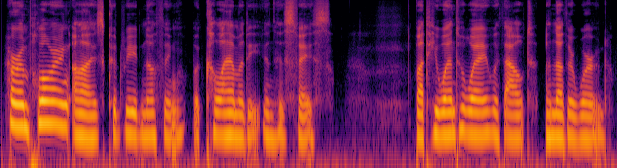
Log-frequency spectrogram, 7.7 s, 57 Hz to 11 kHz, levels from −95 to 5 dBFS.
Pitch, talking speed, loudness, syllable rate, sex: 165 Hz, 140 wpm, -19 LUFS, 4.6 syllables/s, female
